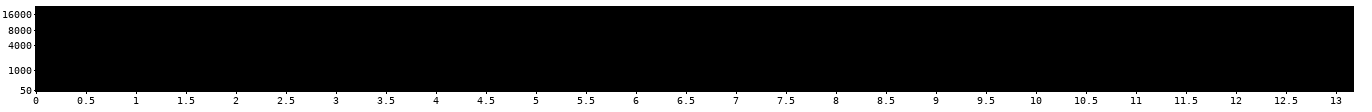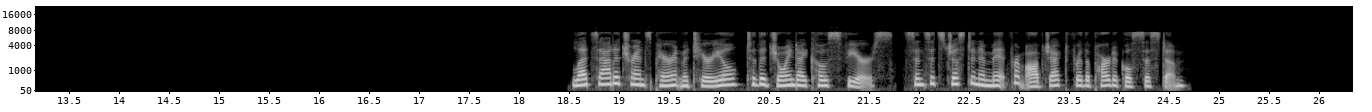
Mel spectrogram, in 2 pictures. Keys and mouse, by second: 3.9 KP_1, 6.1 click, 6.8 alt+z, 9.5 alt+z, 14.2 click, 18.4 click, 21.4-24.3 drag.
